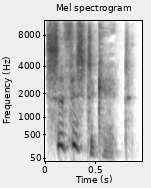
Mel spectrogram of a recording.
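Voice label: "sophisticate", British English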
